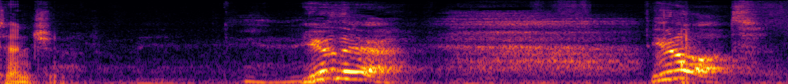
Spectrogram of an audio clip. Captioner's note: gasps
